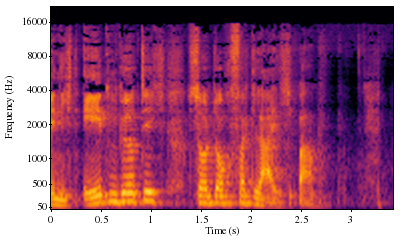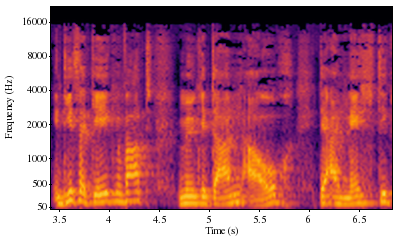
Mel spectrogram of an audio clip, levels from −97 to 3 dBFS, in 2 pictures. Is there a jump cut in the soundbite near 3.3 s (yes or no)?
yes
